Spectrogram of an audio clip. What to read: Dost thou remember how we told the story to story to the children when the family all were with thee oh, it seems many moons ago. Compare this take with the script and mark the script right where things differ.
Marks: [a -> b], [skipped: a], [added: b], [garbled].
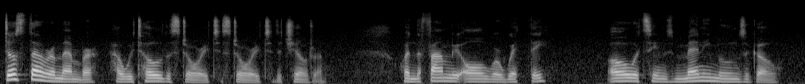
Dost thou remember how we told the story to story to the children when the family all were with thee oh, it seems many moons ago.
